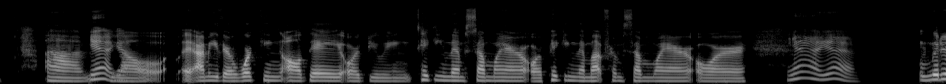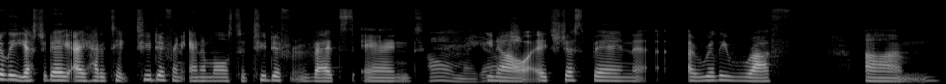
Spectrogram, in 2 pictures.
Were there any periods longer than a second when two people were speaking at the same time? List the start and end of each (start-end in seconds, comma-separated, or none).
none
